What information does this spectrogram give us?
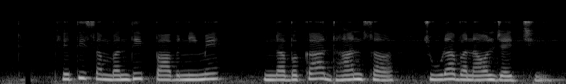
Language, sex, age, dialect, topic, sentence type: Maithili, female, 25-30, Southern/Standard, agriculture, statement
